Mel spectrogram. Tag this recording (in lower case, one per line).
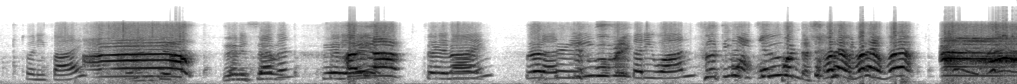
inside a small room
speech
